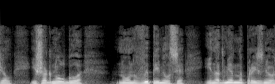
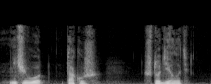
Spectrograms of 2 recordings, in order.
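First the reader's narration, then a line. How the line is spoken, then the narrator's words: Uncertain quiet reply. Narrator (Russian): Я не знал, что ответить, и сказал негромко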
